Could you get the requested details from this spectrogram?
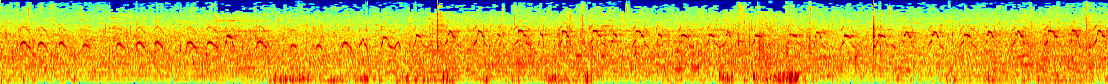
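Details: Young great crested grebe begging to a parent on Lake Geneva at Lausanne: thin, high peeping notes repeated steadily in long series, over rumbling wind or water noise with low thumps.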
